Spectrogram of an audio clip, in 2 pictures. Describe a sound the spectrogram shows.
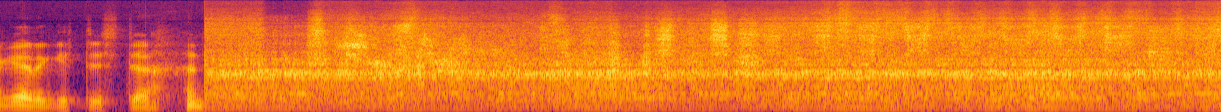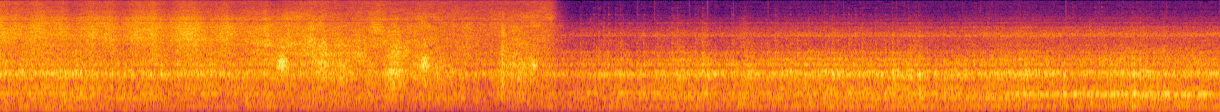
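A milling machine whirs steadily while cutting metal.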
